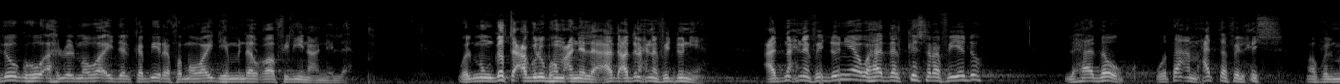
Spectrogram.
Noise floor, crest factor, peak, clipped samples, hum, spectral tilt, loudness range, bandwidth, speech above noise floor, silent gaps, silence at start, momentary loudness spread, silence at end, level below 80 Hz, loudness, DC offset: -60 dBFS; 22 dB; -8 dBFS; under 0.1%; none; -5 dB/octave; 6 LU; 13 kHz; 32 dB; none; 0 s; 13 LU; 0 s; -64 dBFS; -28 LUFS; under 0.1%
